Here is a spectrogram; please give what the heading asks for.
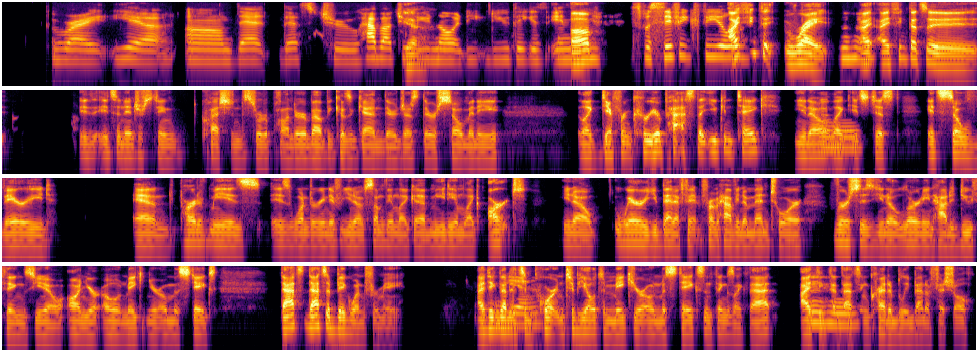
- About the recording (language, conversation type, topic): English, unstructured, How do mentorship and self-directed learning each shape your career growth?
- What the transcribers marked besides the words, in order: other background noise; laughing while speaking: "career paths"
